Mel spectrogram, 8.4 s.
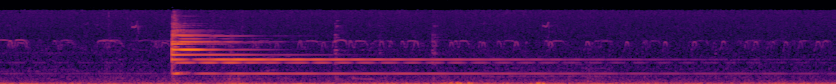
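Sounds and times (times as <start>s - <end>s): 
Stadarfellskirkja funeral bell ringing: 1.7s - 8.0s.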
